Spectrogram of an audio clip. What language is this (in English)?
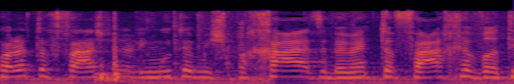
Hebrew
